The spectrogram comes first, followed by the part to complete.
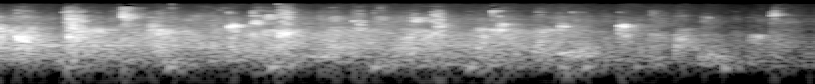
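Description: Audience noise in a hall: a dense jumble of short sounds that gradually dies away over a few seconds.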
